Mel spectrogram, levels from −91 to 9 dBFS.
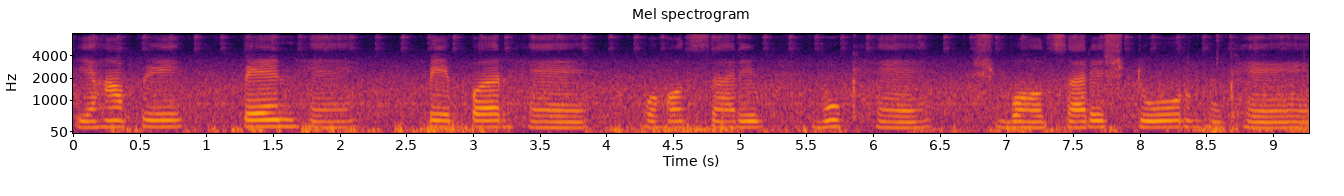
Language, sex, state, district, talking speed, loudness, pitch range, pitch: Hindi, female, Odisha, Sambalpur, 95 wpm, -18 LUFS, 175-195 Hz, 180 Hz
